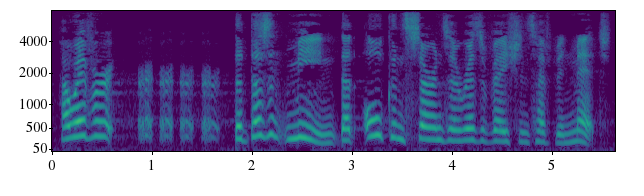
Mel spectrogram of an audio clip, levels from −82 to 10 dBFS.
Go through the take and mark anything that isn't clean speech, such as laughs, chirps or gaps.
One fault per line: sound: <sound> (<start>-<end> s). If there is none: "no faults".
sound: laugh (0.9-1.7 s)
